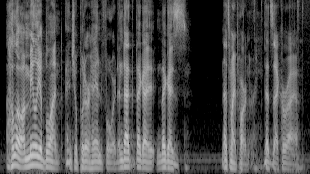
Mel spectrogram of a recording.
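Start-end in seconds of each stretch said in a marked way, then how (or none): 0.1-1.2 elf character voice, raised. Voicing an elven woman introducing herself: Amelia Blunt voice. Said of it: "she'll roll her eyes and she'll go".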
